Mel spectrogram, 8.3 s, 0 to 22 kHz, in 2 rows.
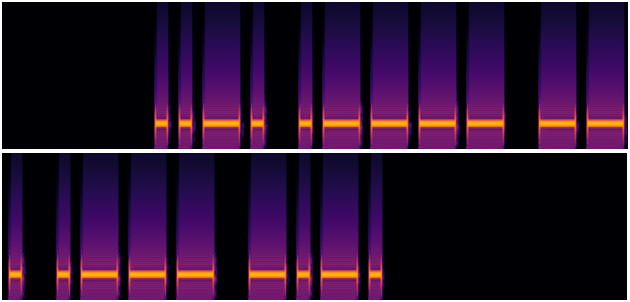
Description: Morse code, heard as a keyed tone, about 15 wpm, 700 Hz. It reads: F1GJC
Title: DXCC-100 Call Signs - 5 Characters - Repeated 3x - 15wpm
